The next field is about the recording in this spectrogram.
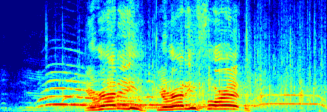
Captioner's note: all cheering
